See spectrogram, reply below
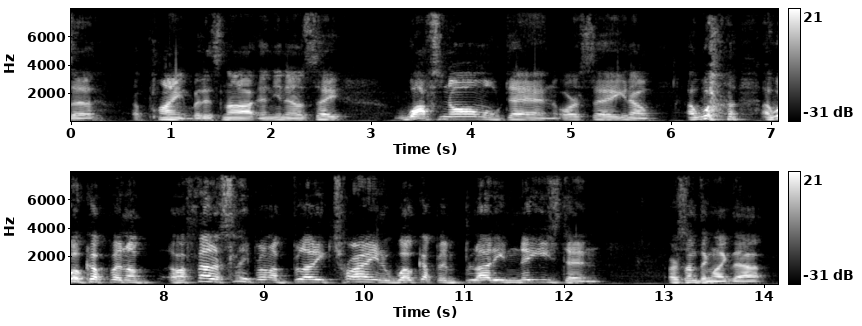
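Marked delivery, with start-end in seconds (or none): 3.2-4.8 mock Cockney. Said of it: "imitate the lines". 6.2-12.4 put-on higher, laughing Cockney accent, quoting a film line; a playful Cockney film-quote impression. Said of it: "speak Cockney".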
